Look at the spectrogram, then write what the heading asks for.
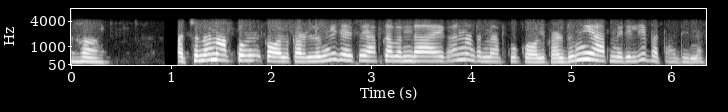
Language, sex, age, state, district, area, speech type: Hindi, female, 18-30, Rajasthan, Bharatpur, rural, conversation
